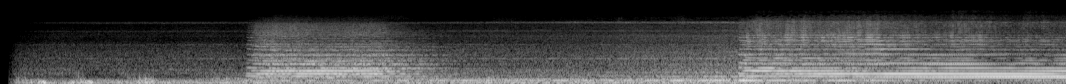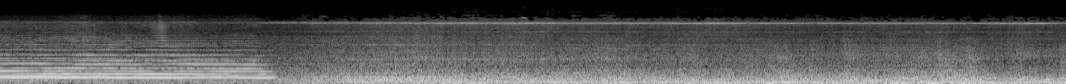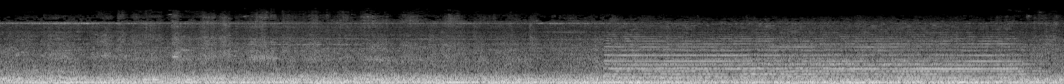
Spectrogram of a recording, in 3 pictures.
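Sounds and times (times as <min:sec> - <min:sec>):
locomotive engine rumble: 0:00.2 - 0:31.9
locomotive horn blasts: 0:02.4 - 0:04.6, 0:07.4 - 0:13.5, 0:27.3 - 0:31.8
steel wheels rolling past: 0:13.3 - 0:31.9.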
